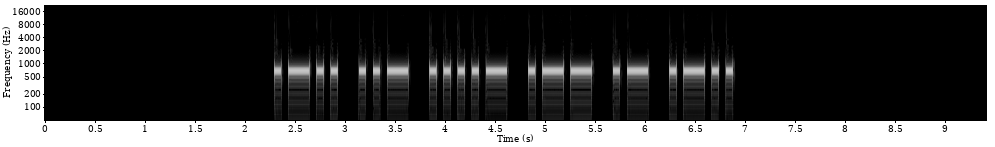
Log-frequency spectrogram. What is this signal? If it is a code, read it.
Morse code, heard as a keyed tone, about 17 wpm, 700 Hz. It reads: LU4WAL
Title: DXCC-100 Call Signs - 6 Characters - Repeated 3x - 17wpm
